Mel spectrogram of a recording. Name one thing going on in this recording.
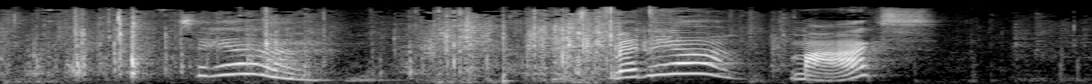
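A small dog whines in high, rising and falling cries.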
